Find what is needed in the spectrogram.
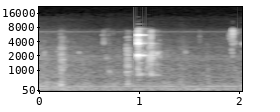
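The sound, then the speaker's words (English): Crunching on a snack eaten from a bowl: a few short, crisp bites at uneven intervals, the loudest cluster near the middle, with no talking. “I just want to kind of keep crunching away here.”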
